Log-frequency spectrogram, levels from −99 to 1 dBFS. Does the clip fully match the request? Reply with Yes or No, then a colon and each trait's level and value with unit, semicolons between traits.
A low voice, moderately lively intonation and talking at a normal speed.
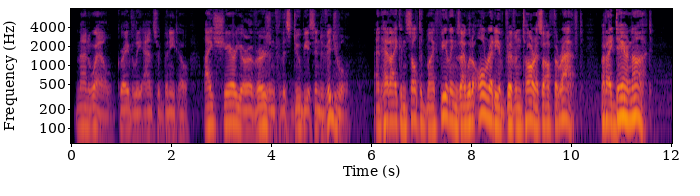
Yes: low, 105 Hz; average, 4.3 semitones; average, 155 wpm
